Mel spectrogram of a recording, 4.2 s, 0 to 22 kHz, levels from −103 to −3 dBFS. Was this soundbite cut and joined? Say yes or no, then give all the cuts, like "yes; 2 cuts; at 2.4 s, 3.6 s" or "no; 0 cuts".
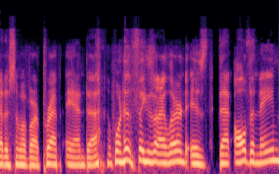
yes; 1 cut; at 3.2 s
